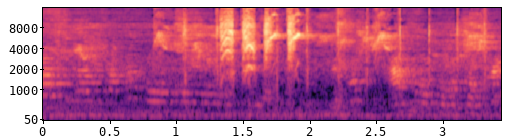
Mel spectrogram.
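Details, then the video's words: Sunbird singing on a training recording for caged birds: a short cluster of sharp, very high chirps rising in loudness midway, then softer twittering, over faint background hum. "100% nyaut pancingan masteran burung konin isian cililin"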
